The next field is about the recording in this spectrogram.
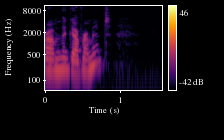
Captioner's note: speaking French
